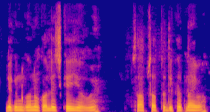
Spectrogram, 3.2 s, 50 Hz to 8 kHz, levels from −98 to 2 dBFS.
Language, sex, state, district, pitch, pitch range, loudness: Bhojpuri, male, Uttar Pradesh, Gorakhpur, 105 Hz, 105-110 Hz, -20 LUFS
